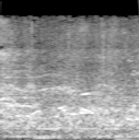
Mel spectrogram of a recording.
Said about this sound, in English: In front of us, and she's sort of hosting a cheering competition between the different sides of the road to see who can cheer the loudest.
